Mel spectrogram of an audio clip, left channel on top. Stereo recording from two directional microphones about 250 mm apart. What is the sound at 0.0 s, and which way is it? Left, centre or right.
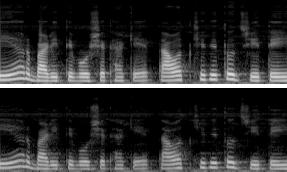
Speech, centre.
